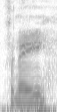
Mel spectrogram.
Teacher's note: Emphasis on the last syllable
